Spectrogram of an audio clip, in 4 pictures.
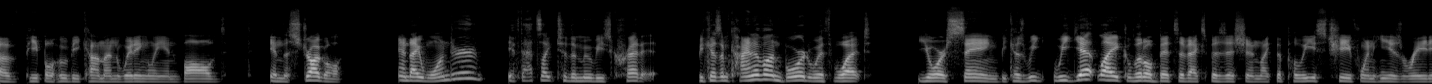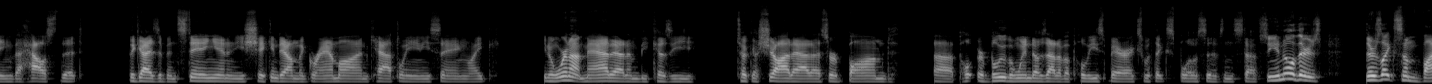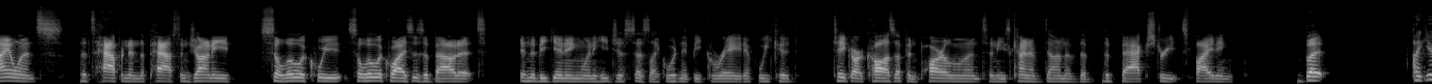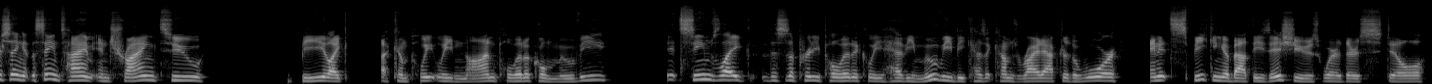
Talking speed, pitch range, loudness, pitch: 200 wpm, 140-170 Hz, -29 LUFS, 150 Hz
